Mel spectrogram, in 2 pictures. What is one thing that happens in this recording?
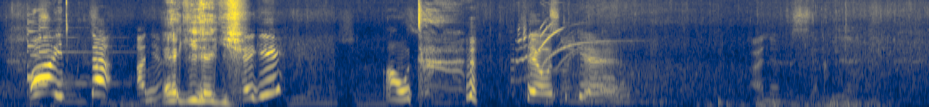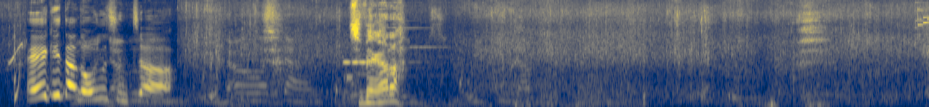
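Waves wash against rocks.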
